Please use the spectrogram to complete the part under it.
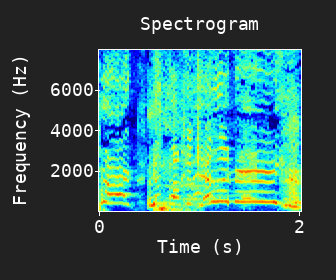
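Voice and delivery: high strained mock yell; put-on high-pitched outrage; angry friend. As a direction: yell it as an exasperated, hammed-up friend. Imitating angry friend Bobby yelling.

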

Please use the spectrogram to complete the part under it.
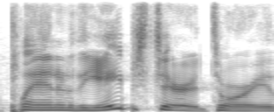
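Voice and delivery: usual speaking voice

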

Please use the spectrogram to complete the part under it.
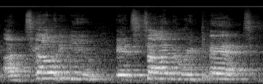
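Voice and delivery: slow, high-pitched preacher's appeal; urgent warning. Acted. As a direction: press each word on the lost, slowly. Voiced urgent warning to the lost.

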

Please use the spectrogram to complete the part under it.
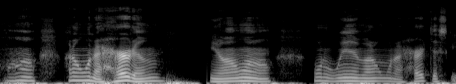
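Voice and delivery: mock wimpy, hushed pleading; mock reluctance. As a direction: imitate someone too meek to fight. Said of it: "if you go in like".

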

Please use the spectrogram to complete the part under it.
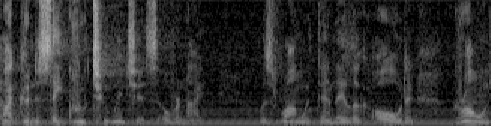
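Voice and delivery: low, soft mock astonishment at how fast they grew; amazed parent. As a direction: gasp it out like a stunned parent. Parent marvels at grown kids.

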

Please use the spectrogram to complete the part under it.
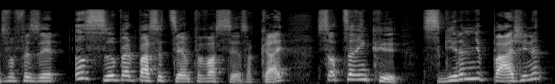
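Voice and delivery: bright, slow giveaway announcer voice; hammed-up sponsor plug; mock influencer pitch. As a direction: sell the contest like a cheesy influencer.

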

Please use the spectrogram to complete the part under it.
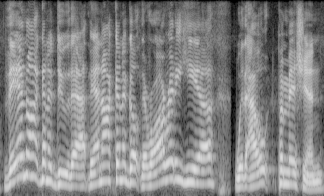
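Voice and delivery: high, excited mock mother; a parent objecting with a Boston accent; playing the mother. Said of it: "here's my mother now".

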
